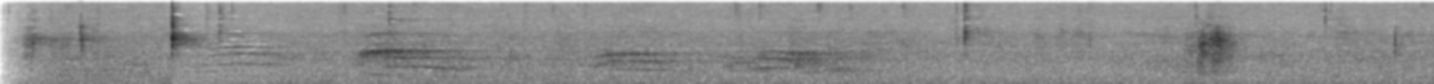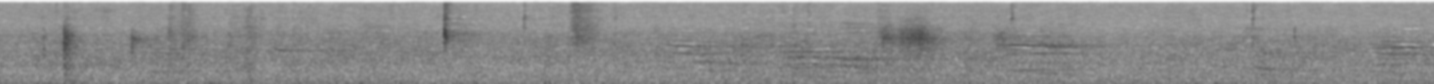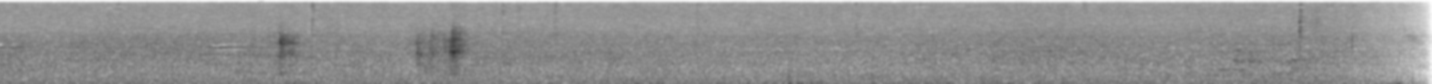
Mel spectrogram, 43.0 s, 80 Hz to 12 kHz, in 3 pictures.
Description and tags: ambience with cat220810
22.08.2010: about 21.00. the tenement courtyard on Gorna Wilda street in Poznan. the evening ambience with a miaowing cat.
ambience, cat, courtyard, field-recording, miaow, poland, poznan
